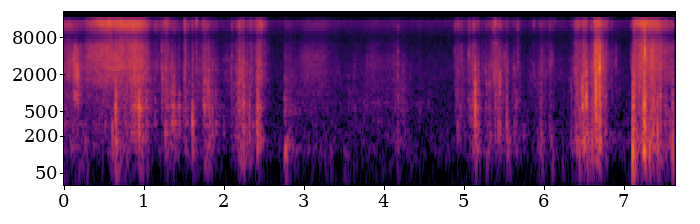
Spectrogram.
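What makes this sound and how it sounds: A bare hand grabs handfuls of loose green chalk and cornstarch powder beside a pressed block, squeezing them and sifting them back onto the pile. Soft, crunchy crinkling bursts come in clusters, with a quiet stretch in the middle before the squeezing picks up again and grows louder toward the end.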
